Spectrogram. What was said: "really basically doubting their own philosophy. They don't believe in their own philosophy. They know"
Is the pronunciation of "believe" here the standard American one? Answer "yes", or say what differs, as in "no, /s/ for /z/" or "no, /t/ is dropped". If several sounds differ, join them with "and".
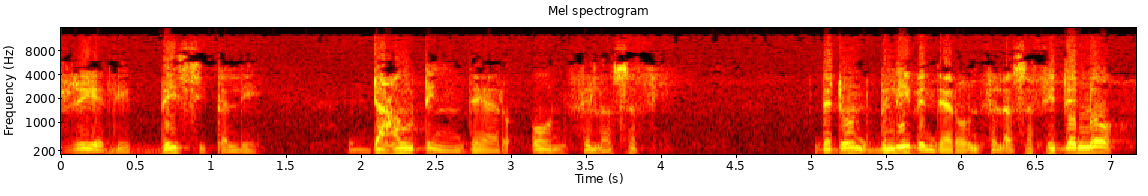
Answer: yes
